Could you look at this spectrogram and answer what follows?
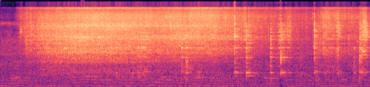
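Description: A tadka tempering for Multani rawaan daal sizzles loudly as it hits the pot, a sudden hissing burst that fades into a steady crackle, followed by scattered stirring clinks and splutters up close.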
